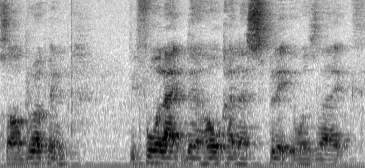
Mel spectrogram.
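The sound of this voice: Amid audible room echo, a man with a fairly low pitch talks at a fairly quick pace in a fairly even intonation.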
